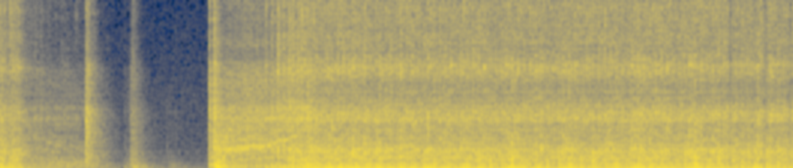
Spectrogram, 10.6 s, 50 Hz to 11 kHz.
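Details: Rebuilt VW 1600 flat-four in a Baja Bug, first start after a two-year teardown: labored cranking with gaps before it catches, then a steady, slightly rough idle. Hard start because ignition timing was about 20 degrees too far advanced; retarded to fix.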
